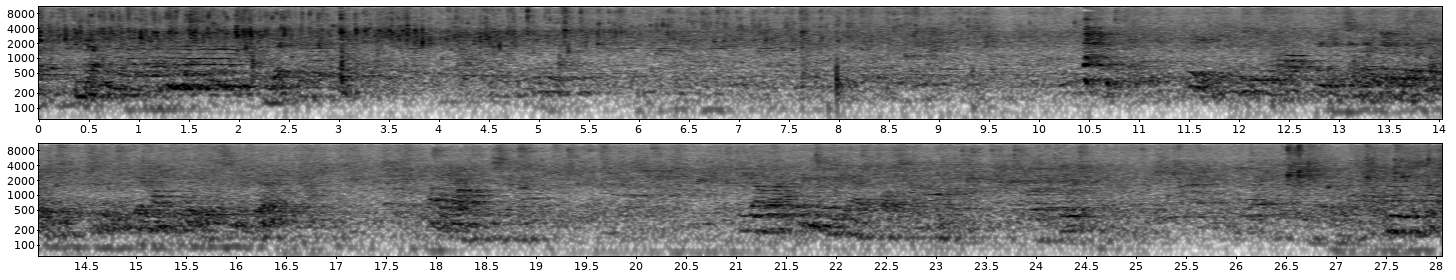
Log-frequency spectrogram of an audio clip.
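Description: Several adults chatter nearby in a large echoing hall.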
